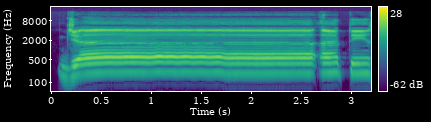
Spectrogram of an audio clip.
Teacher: جاء مد متصل، اس مد کو 3 الف کے برابر کھینچ کر پڑھتے ہیں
